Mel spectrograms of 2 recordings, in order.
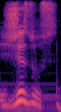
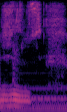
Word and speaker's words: Jesus: Voilà, je vous apprends un petit fun fact, les brésiliens et portugais, les J comme ça se dit J, ça se dit pas R comme en espagnol. Voilà, petit cours. Donc c'est Gabriel Jesus de base.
